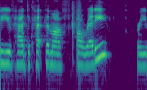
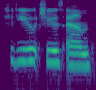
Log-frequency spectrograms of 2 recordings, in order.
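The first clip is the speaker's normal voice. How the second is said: much softer and slower, to herself; quiet musing repeat; 9 dB quieter, slower than usual. Real, not acted. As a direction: mull the question over under your breath. Repeats the question while drawing a card.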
